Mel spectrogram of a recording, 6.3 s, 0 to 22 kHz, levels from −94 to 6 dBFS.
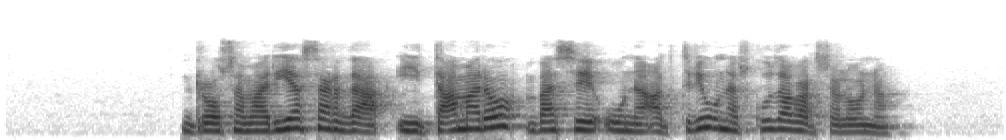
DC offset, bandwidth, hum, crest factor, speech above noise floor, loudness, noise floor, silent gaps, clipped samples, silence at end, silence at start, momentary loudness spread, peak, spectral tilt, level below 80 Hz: under 0.1%; 7.6 kHz; none; 18 dB; 58 dB; -17 LUFS; -75 dBFS; none; under 0.1%; 0.7 s; 1.15 s; 7 LU; 0 dBFS; -6 dB/octave; -62 dBFS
